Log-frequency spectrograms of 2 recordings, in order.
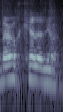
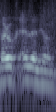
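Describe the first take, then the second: First: The word before Elyon starts with a K sound. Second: The word before Elyon starts with a vowel. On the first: A K replaces the sound to avoid saying the divine name. The speaker calls it wrong. "They say Baruch Kel Elyon" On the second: The divine name is said directly. The speaker calls it right. "Instead of Baruch El Elyon"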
